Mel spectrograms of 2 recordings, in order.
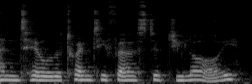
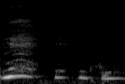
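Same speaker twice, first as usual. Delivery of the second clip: put-on child voice; 8 semitones higher than usual. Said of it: "You all right, darling?".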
